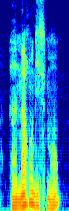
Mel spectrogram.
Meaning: 1. rounding 2. arrondissement 3. arrondissement, a borough (submunicipal administrative division) 4. ward, police jury ward (subdivision of a civil parish)
- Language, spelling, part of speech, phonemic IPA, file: French, arrondissement, noun, /a.ʁɔ̃.dis.mɑ̃/, Fr-arrondissement.ogg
